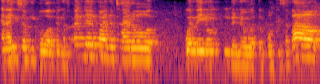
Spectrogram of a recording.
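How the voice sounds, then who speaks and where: The delivery is very fast, with lively intonation. Noticeable background noise sits behind it. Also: woman, fairly high pitch for a woman, big swings in loudness. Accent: Spanish. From Mexico, raised in San Antonio, Texas. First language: Spanish. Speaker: author. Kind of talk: panel interview. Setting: stage with audience.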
